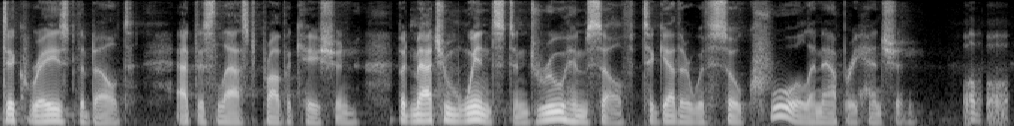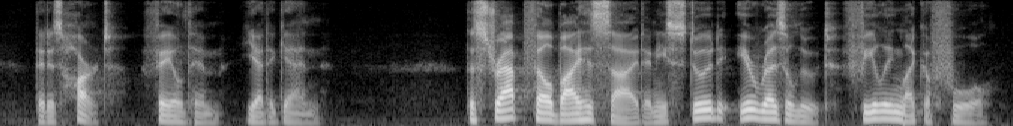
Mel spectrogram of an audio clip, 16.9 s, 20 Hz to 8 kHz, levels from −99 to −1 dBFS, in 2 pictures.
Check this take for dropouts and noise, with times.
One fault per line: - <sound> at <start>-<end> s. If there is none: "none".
- laugh at 8.0-8.4 s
